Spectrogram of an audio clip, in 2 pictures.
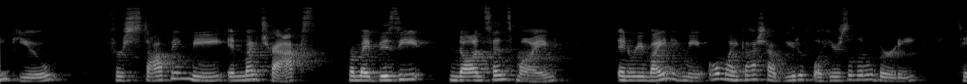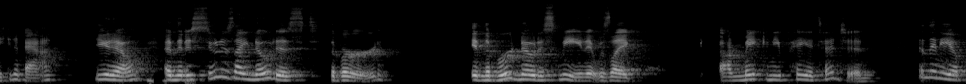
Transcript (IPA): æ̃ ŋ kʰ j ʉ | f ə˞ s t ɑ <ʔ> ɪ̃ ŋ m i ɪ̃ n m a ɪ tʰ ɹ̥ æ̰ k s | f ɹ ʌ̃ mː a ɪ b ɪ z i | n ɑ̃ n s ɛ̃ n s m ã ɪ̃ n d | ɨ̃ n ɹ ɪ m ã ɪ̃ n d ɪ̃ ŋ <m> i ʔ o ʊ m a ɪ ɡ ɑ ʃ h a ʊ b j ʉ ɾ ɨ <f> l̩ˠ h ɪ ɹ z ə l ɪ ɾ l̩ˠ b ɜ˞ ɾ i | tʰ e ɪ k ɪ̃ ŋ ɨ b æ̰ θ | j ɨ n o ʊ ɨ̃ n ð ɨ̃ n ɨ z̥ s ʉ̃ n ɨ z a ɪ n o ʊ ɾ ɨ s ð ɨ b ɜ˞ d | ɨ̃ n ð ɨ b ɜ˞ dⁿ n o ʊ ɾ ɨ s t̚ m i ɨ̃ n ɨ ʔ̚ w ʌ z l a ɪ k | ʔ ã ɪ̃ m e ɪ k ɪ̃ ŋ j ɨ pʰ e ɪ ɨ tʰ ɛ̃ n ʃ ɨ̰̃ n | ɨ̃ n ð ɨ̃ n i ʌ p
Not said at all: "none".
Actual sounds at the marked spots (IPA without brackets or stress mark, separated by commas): p, m, f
